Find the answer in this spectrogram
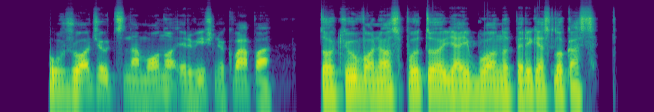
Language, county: Lithuanian, Klaipėda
